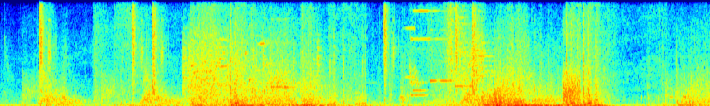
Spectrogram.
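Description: Punches land with sharp thuds and smacks.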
